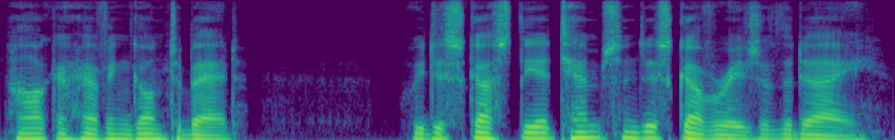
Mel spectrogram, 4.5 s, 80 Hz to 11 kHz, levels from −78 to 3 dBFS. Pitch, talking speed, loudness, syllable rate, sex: 110 Hz, 175 wpm, -15 LUFS, 6.1 syllables/s, male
